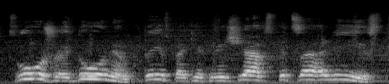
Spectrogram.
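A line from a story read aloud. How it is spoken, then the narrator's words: Groaning during strenuous climb. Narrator (Russian): Простонал он, когда они достигли дна каньона и начался жуткий, животокрутительный подъем на следующий гребень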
